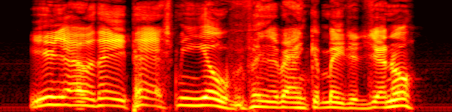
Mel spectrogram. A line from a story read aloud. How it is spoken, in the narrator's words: he said with an indignant snort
